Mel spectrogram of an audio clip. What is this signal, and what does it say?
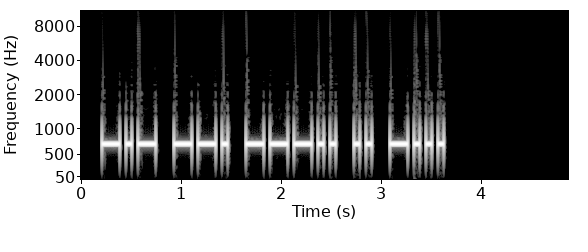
Morse code, heard as a keyed tone, about 19 wpm, 700 Hz. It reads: KG8IB
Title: USA Callsign DE Callsign - 5 Characters - 20wpm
